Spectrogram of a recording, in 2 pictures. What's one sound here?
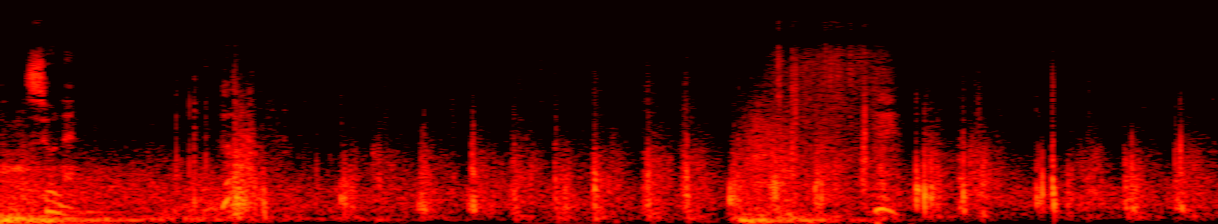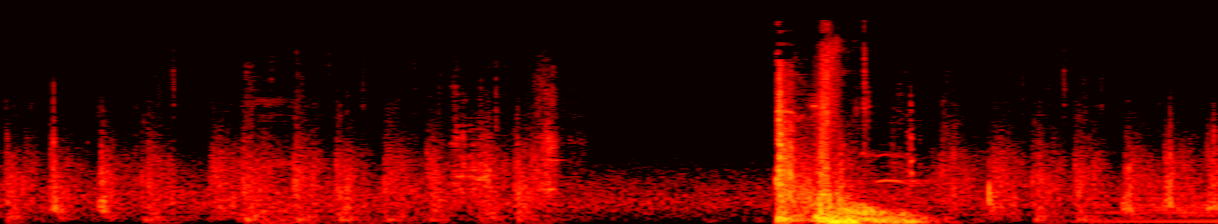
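Footsteps crunch steadily on dirt and wooden boards.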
